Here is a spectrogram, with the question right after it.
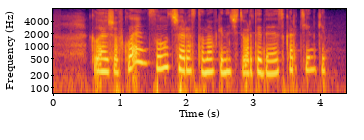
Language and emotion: Russian, positive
